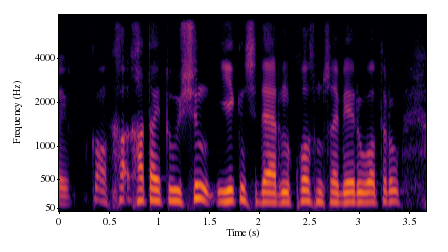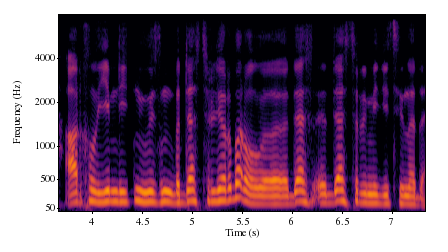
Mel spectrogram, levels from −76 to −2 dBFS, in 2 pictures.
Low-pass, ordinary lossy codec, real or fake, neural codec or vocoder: 7.2 kHz; none; fake; codec, 24 kHz, 1.2 kbps, DualCodec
